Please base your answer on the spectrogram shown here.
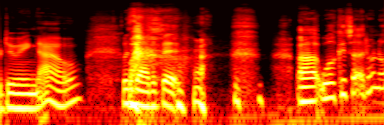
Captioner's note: chuckling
